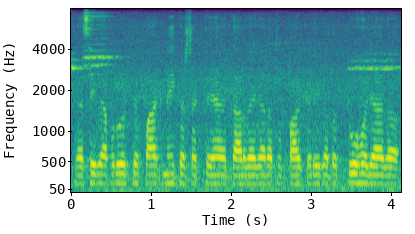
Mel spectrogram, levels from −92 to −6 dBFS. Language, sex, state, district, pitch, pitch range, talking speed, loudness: Hindi, male, Bihar, Vaishali, 145 Hz, 140-150 Hz, 275 wpm, -14 LUFS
